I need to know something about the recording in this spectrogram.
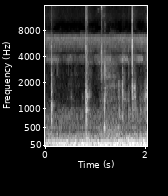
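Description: Faint, steady high chirring of insects, with three or four light clicks as a small plastic tester is handled and set down on a bamboo mat.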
